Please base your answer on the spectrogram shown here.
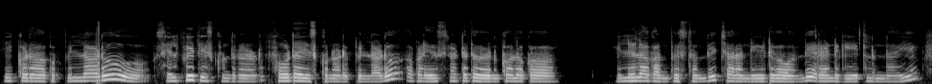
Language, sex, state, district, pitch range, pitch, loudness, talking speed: Telugu, male, Telangana, Nalgonda, 140-160 Hz, 145 Hz, -20 LUFS, 150 wpm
